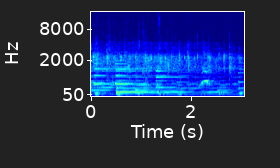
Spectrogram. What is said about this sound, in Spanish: Alguien que le pueda glorificar con un fuerte aplauso. Alguien que pueda exaltar el nombre de Dios.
